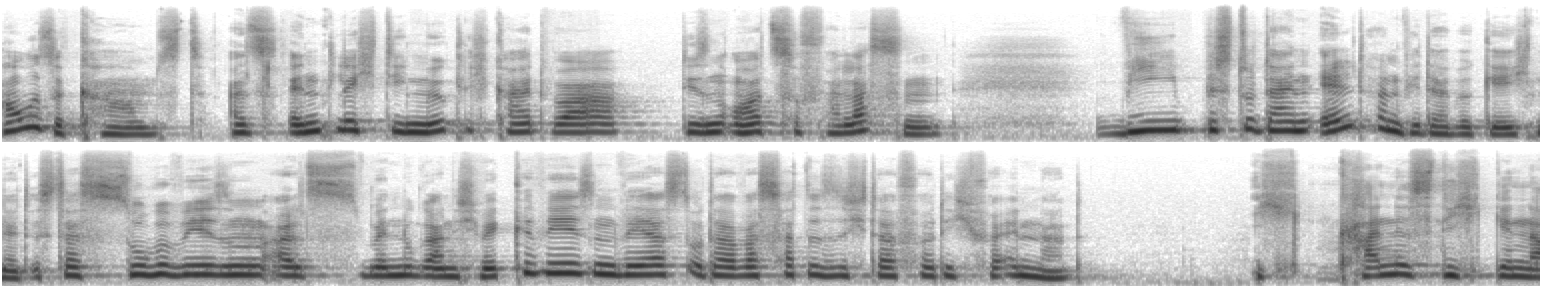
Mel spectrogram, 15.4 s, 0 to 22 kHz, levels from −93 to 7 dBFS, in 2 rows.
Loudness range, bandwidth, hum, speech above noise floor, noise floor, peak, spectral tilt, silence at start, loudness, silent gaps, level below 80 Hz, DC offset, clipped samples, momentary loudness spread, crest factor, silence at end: 5 LU; 18 kHz; none; 37 dB; -57 dBFS; -8 dBFS; -5.5 dB/octave; 0 s; -21 LUFS; none; -62 dBFS; under 0.1%; under 0.1%; 9 LU; 14 dB; 0 s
